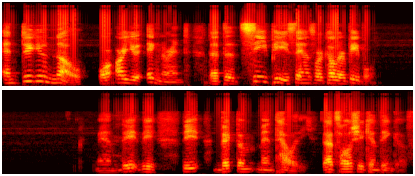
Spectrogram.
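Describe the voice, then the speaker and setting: Very wide pitch swings, vocal fry, big shifts in loudness and a fairly slow pace, in an American accent. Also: man, fairly high pitch for a man. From Indiana. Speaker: political commentator. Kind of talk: reaction video commentary. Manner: animated.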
